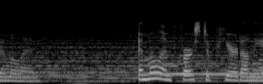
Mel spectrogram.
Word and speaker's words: Emmalyn: Quick Facts ON EMMALYN GENDER: Girl ORIGIN: English NUMBER OF SYLLABLES: 3 RANKING POPULARITY: 455 PRONUNCIATION: EM-ә-lin SIMPLE MEANING: Emma + Lynn Characteristics OF EMMALYN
